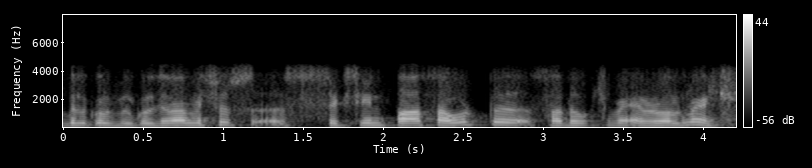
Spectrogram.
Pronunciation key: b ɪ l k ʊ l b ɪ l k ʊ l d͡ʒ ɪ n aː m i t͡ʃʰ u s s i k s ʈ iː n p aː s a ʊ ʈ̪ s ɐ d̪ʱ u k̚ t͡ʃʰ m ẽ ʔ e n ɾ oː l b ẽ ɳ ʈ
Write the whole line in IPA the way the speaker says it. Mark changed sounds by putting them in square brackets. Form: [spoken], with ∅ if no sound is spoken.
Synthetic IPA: b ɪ l k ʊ l b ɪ l k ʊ l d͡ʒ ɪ n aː m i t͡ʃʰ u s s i k s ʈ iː n p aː s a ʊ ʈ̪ s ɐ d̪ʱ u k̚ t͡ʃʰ m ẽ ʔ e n ɾ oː l [m] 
